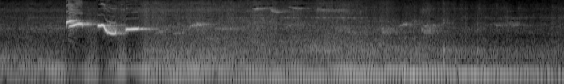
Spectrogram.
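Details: Orange-headed thrush song, used to stimulate a bird that has stopped singing: a short burst of three loud, sweeping whistled notes, then only faint distant chirps over a steady low hum.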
